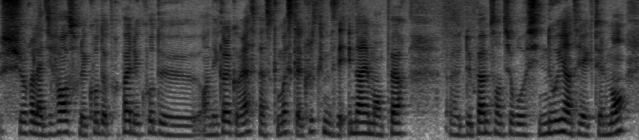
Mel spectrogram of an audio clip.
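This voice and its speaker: Talking at a very fast pace, a woman uses fairly even intonation and a medium pitch. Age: 20s. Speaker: business school student. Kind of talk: vlog. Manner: casual, frequent hesitations.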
